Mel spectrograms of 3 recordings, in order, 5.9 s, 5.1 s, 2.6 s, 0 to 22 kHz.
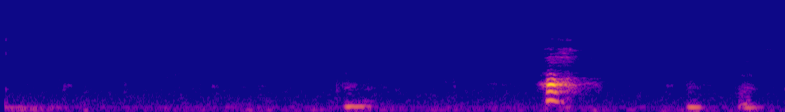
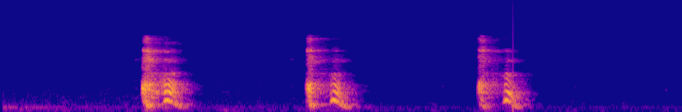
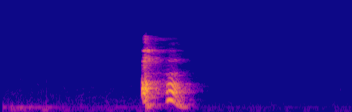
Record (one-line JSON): {"exhalation_length": "5.9 s", "exhalation_amplitude": 31902, "exhalation_signal_mean_std_ratio": 0.16, "three_cough_length": "5.1 s", "three_cough_amplitude": 32768, "three_cough_signal_mean_std_ratio": 0.29, "cough_length": "2.6 s", "cough_amplitude": 32766, "cough_signal_mean_std_ratio": 0.24, "survey_phase": "beta (2021-08-13 to 2022-03-07)", "age": "65+", "gender": "Female", "wearing_mask": "No", "symptom_none": true, "smoker_status": "Never smoked", "respiratory_condition_asthma": false, "respiratory_condition_other": false, "recruitment_source": "REACT", "submission_delay": "1 day", "covid_test_result": "Negative", "covid_test_method": "RT-qPCR", "influenza_a_test_result": "Negative", "influenza_b_test_result": "Negative"}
